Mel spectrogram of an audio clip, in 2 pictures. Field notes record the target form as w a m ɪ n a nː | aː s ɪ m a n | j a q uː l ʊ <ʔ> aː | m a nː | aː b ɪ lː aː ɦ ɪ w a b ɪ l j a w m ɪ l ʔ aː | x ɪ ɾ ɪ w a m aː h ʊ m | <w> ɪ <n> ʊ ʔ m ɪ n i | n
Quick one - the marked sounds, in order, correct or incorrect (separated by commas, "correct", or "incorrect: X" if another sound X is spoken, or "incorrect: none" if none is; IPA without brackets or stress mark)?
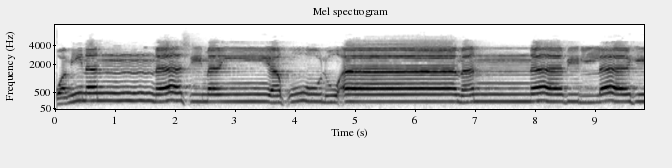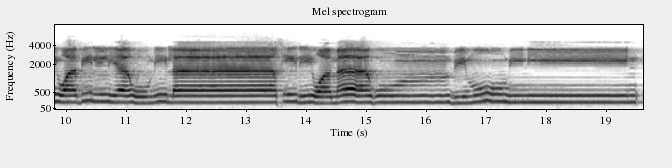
correct, incorrect: b, incorrect: m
